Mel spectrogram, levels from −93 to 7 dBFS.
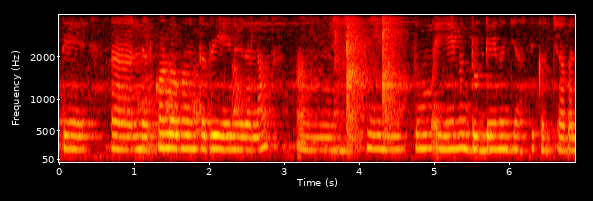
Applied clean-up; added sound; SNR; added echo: none; Bark; 18 dB; none.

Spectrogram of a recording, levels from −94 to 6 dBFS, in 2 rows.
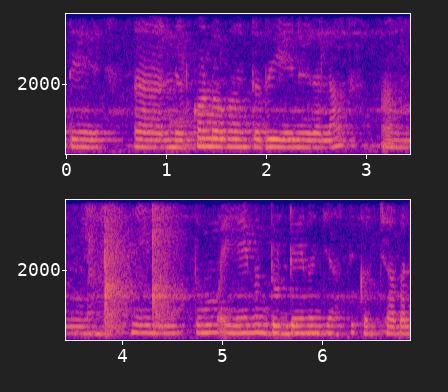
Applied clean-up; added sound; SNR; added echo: none; none; none; none.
